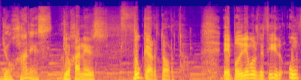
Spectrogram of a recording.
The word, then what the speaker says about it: Johannes: Yo decía Johan y parece que no. Parece que es Johannes.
